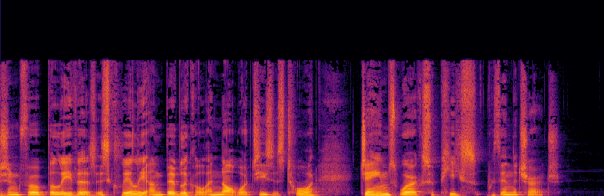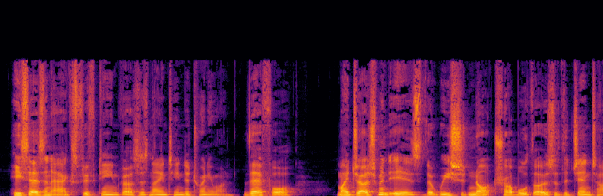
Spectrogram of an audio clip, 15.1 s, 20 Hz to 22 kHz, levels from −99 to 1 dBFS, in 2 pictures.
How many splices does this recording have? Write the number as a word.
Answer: one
